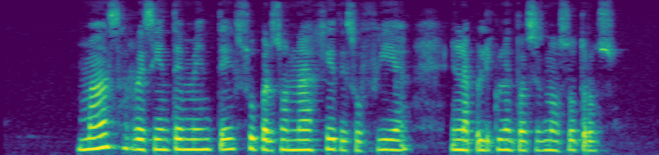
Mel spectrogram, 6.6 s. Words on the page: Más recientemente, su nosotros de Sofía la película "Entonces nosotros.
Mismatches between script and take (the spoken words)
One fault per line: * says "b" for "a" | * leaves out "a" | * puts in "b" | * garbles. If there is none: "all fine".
* says "personaje" for "nosotros"
* puts in "en"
